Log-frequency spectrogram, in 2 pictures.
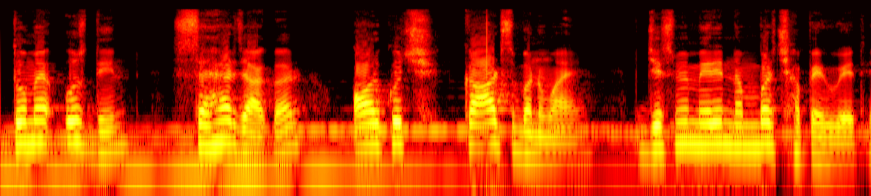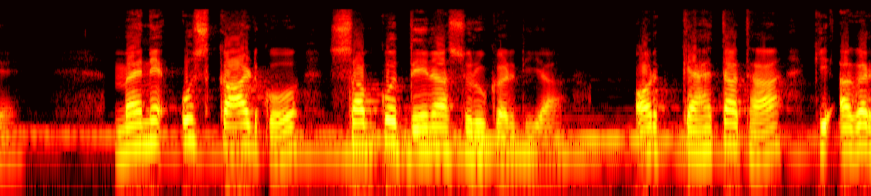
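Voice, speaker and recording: A man narrating a first-person horror story in slow, measured storytelling. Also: fairly high pitch. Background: background music.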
